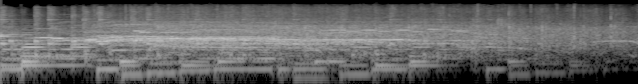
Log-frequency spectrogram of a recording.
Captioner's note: audience cheering and applauding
